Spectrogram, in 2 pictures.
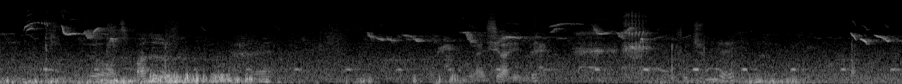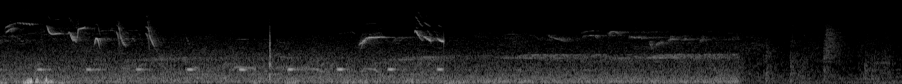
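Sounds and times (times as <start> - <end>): outdoor background noise: 0.0 - 18.0
birds chirping and whistling: 2.8 - 13.5.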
